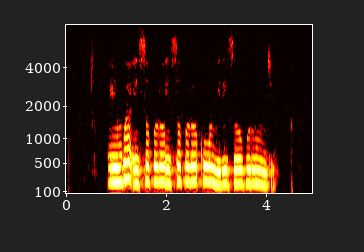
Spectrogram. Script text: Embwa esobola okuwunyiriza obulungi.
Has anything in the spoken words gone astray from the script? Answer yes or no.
yes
